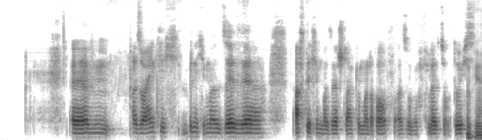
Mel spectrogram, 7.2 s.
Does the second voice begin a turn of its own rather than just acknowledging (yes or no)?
no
